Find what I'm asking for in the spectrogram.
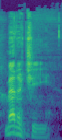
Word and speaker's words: Medici: Medici.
